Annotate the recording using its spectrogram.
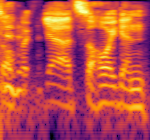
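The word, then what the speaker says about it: Sahuagin: Sahugin. Although we did finally find out that it was supposed to be like Sheboygan. – It's Sahugin.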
